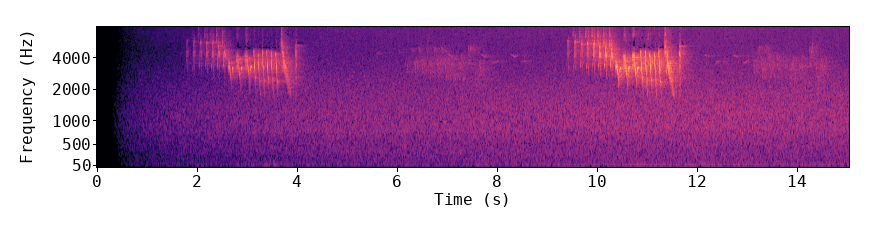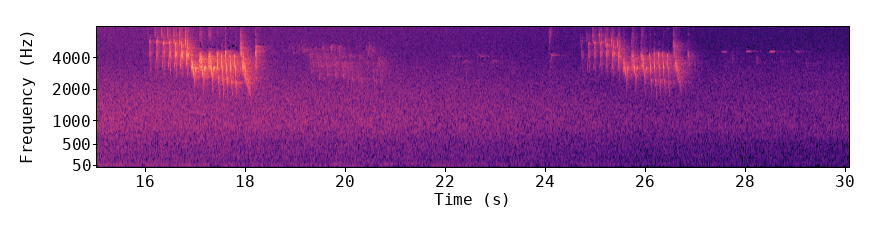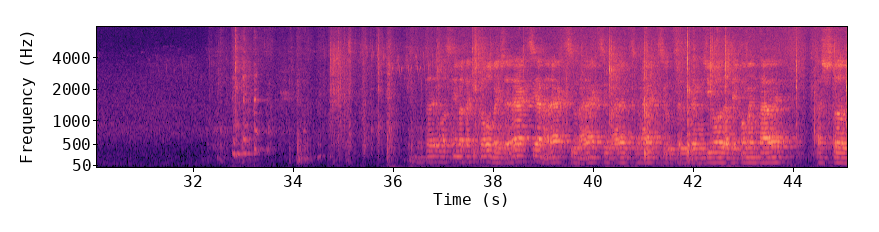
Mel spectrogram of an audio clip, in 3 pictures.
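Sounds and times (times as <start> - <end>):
faint bird song: 0.4 - 14.9, 16.0 - 21.2, 22.0 - 45.0
low background noise: 0.4 - 45.0
songbird trilling: 1.9 - 4.1, 9.4 - 14.6, 16.1 - 18.4, 35.7 - 43.7.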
